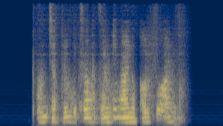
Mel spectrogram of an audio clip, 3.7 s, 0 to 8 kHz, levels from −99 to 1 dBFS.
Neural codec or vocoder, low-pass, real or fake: codec, 44.1 kHz, 0.9 kbps, DAC; 7.2 kHz; fake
